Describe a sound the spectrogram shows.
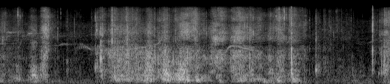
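Dry leaves rustle and crackle as hands handle them.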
